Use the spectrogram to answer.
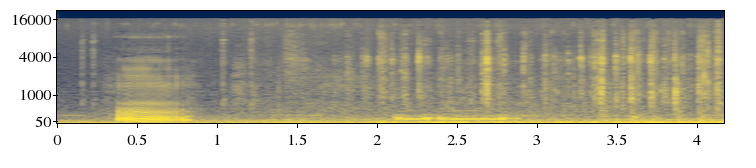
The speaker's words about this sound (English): How fast that type? Didn't help me though. Didn't give me the answer.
